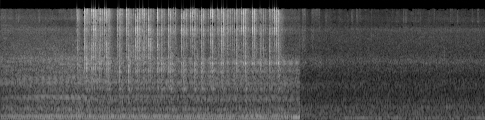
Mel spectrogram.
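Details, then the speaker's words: Premaire PTAC unit runs with a fast, rough scraping clatter over its steady hum, then stops as the fan shuts down; loud noise from a broken, cracking fan blade, later replaced. "this one is making a loud noise and it was coming from the fan blade"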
